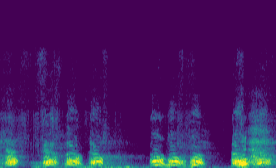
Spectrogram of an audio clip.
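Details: Finnish Spitz Aamu, a female, barking nonstop at two reindeer walking close while crossing a snow pack on the climb up Mulen; quick clustered barks in bursts of three or four, brief pauses between groups.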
